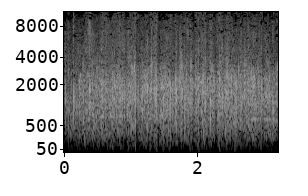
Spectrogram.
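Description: Warm audience applause welcoming a science popularizer to the stage, a dense, steady wash of clapping at an even level from start to finish with no voices over it.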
